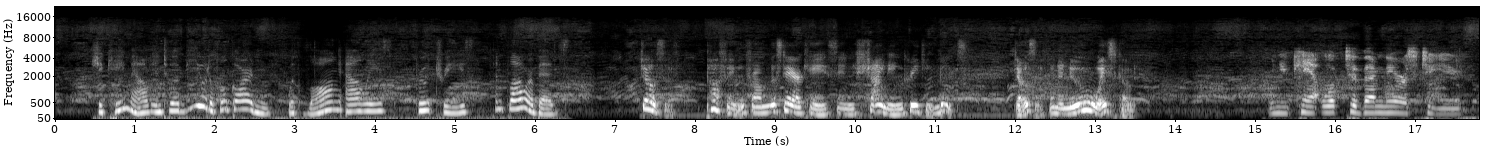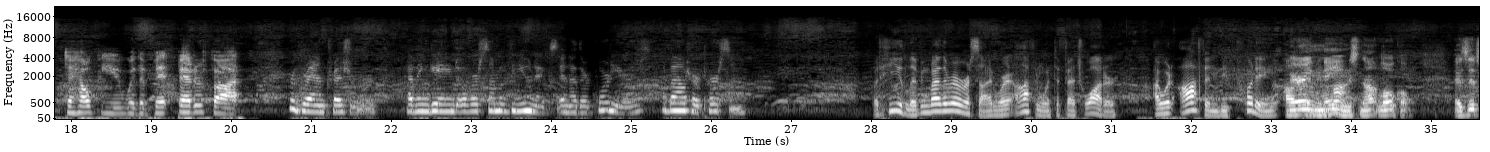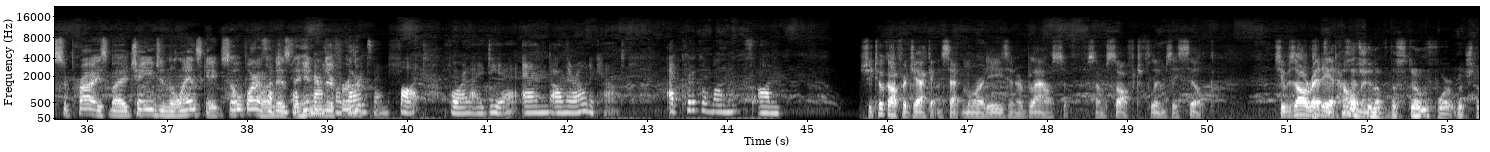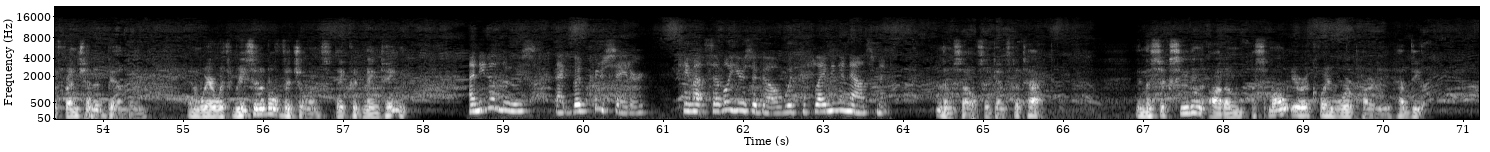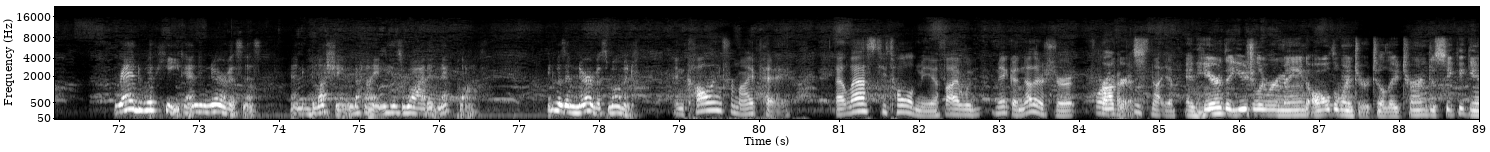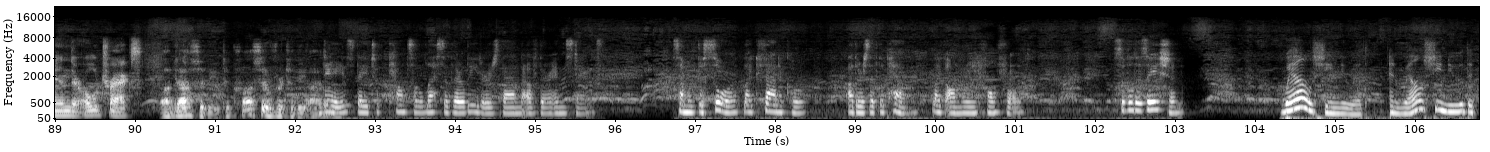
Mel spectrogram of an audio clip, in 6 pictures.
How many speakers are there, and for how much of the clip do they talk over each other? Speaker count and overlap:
10, about 5%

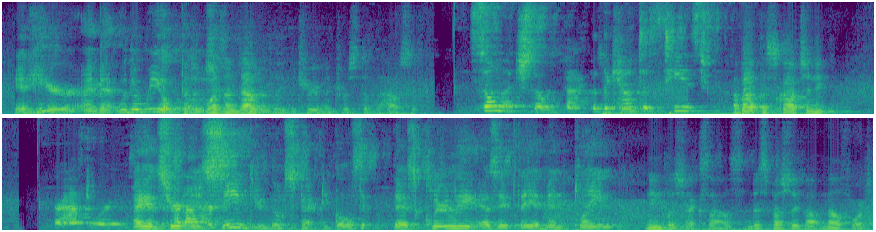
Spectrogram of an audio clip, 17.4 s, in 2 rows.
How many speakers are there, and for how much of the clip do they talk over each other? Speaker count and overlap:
3, about 15%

